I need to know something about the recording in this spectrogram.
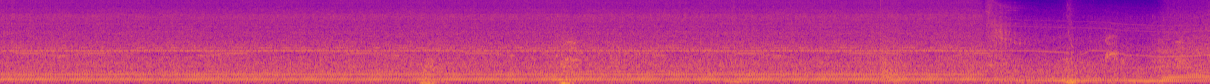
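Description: A sports car engine drones as the car cruises along a road.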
